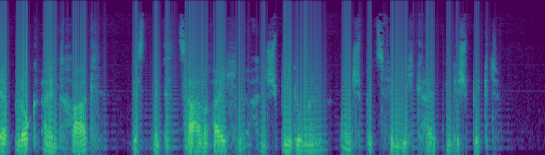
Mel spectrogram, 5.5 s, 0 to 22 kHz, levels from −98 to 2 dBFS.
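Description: From start to finish, the speech carries a filter restarted on every block: the filter discards its memory at each block boundary and starts again from silence, leaving a small transient every 5 ms. The result is a steady 200 Hz buzz riding under the speech, rising and falling with its level. On a spectrogram it appears as horizontal lines at 200 Hz and its multiples; on the waveform, as tiny regular spikes at each boundary.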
